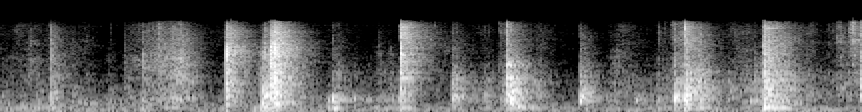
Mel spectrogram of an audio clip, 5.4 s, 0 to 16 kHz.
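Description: A cardboard card box and the metal tin from a 2015-16 Upper Deck The Cup hockey box being handled and set down: an irregular run of knocks, clicks and short scrapes, the loudest about a second and a half in.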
